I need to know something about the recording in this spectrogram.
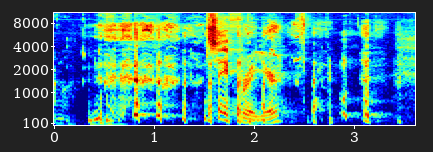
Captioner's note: board member laughs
